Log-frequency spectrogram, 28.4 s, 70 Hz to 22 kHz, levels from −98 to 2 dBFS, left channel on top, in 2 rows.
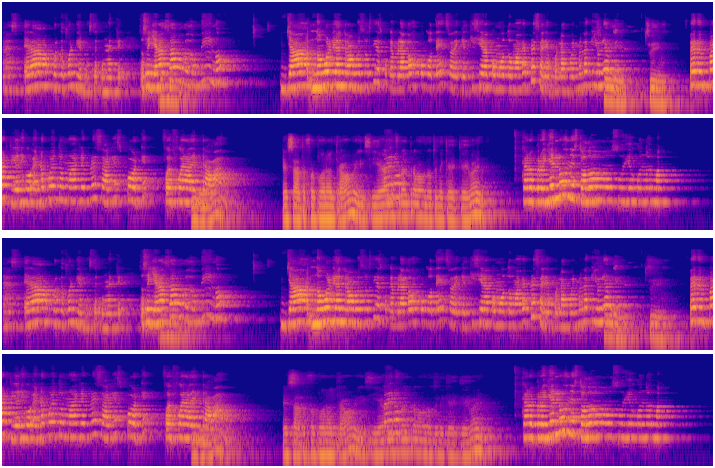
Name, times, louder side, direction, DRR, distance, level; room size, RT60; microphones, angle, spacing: voice 1, 0.0-2.4 2.8-4.4 5.6-12.3 13.8-17.1 17.5-18.8 21.8-22.2 24.6-27.4, left 1 dB, 10° left, 3 dB, 0.6 m, -26 dB
voice 2, 3.1-3.6 12.0-12.5 12.9-13.4 18.0-18.6 19.8-23.9, left 5 dB, 60° left, 9 dB, 0.3 m, -33 dB
8.6 x 4.6 x 3.3 m, 1.2 s
head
